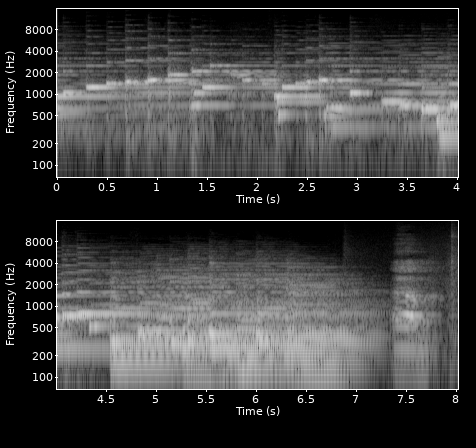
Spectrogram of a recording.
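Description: Mahogany Halle & Voigt baby grand piano played by hand: a flowing melody of single notes over lower bass notes, which dies away about seven seconds in. A man starts talking just before the end.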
